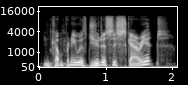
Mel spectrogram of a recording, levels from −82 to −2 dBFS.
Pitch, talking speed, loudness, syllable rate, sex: 135 Hz, 145 wpm, -14 LUFS, 5.4 syllables/s, male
